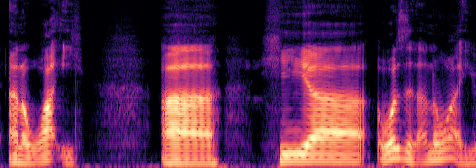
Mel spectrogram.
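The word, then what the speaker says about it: Anoaʻi: And it's funny too the way Dustin brought up the fact that he wasn't that Yokozuna, Rodney Anawai, he what is it, Anawai, right?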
